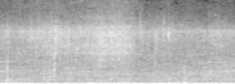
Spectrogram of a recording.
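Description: Steady low rumble with a faint hiss: wind buffeting the microphone.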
